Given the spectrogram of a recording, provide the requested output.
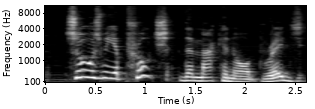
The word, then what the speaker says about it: Mackinac: mackinac bridge and not the mackinaw bridge while pronounced the mackinaw bridge we were left wondering the same thing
